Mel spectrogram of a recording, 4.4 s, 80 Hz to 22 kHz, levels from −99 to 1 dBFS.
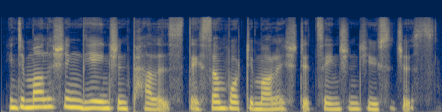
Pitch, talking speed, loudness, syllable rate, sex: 220 Hz, 150 wpm, -16 LUFS, 6.0 syllables/s, female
